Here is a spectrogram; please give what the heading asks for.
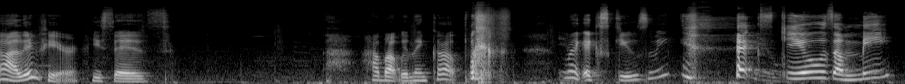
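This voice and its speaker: A woman in her thirties with a Jamaican accent hosts a casual chat, telling stories animatedly and acting out the dialogue in high voices.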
